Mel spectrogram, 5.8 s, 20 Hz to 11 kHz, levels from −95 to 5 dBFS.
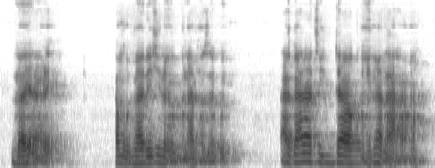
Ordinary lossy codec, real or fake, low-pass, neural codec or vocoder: none; fake; none; vocoder, 22.05 kHz, 80 mel bands, HiFi-GAN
